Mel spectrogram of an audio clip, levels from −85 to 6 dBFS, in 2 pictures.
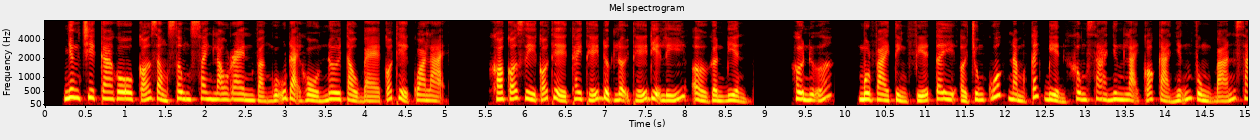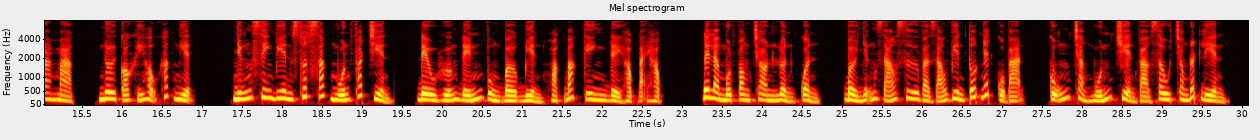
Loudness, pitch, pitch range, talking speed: -20 LUFS, 205 Hz, 180-235 Hz, 220 wpm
